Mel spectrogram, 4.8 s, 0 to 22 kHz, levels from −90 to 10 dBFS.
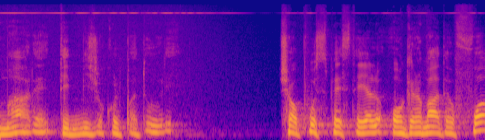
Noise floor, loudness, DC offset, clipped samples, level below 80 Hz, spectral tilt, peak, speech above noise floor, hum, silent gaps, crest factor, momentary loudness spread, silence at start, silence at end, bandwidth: -57 dBFS; -16 LUFS; under 0.1%; under 0.1%; -52 dBFS; -7.5 dB/octave; -2 dBFS; 42 dB; none; none; 14 dB; 7 LU; 0 s; 0 s; 16.5 kHz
